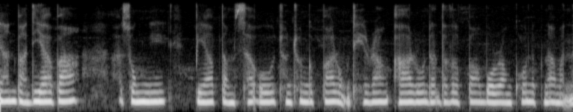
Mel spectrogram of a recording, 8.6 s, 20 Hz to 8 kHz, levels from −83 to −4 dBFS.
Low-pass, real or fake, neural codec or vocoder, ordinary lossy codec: 7.2 kHz; real; none; none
